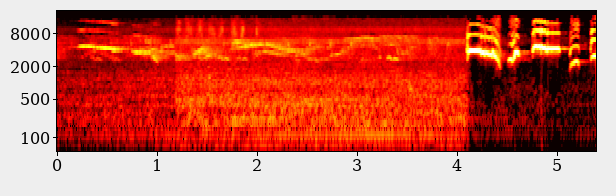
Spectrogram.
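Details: Oriental magpie-robin kept as a decoy bird, fired up and singing fiercely: after about four seconds of faint high warbling over a low hum, loud whistled phrases burst in, with sharp rising and falling notes in quick broken bursts.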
